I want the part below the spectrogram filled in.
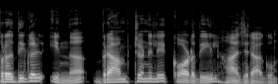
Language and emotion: Malayalam, neutral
